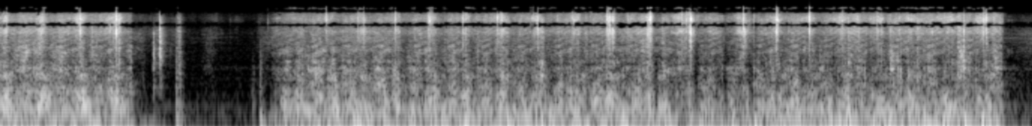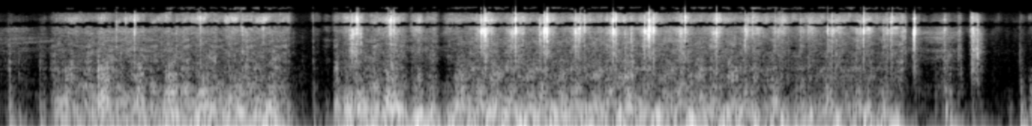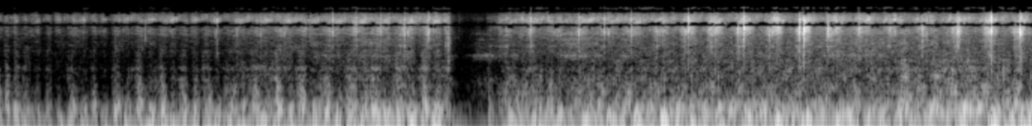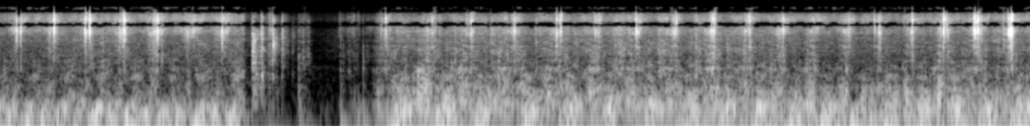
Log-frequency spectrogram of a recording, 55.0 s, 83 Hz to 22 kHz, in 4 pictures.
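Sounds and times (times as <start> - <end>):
crayon scribbling on paper: 0.0 - 1.8, 3.6 - 13.4, 14.3 - 26.0, 27.4 - 44.6, 45.9 - 55.0.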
